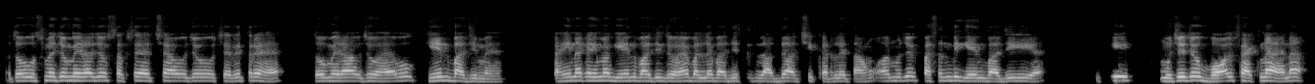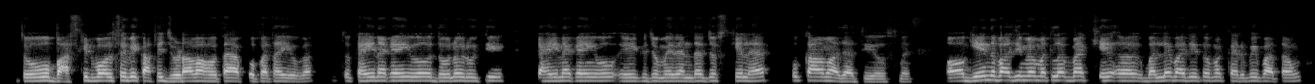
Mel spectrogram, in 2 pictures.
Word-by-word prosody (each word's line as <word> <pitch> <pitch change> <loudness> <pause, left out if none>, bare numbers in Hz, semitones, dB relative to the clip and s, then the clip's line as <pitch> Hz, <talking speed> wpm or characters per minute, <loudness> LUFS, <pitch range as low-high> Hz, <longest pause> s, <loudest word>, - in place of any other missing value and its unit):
तो 170 +1 +2
उसमें 180 +2 -1
जो 185 0 +1
मेरा 180 0 +4
जो 180 0 0
सबसे 175 0 -2
अच्छा 170 0 +1
जो 165 +1 -2
चरित्र 160 +3 -2
है 145 -4 +1 0.4
तो 155 - +1
मेरा 160 0 +2
जो 160 - 0
है 145 +1 +3
वो 180 +2 -2 0.2
गेंदबाजी 165 -3 +1
में 135 -2 -5
है। 125 0 -10 0.5
कहीं 155 +3 0
न 180 - +3
कहीं 180 0 +2
मैं 180 0 +2
गेंदबाजी 160 -1 0
जो 155 -1 0
है 160 - +2
बल्लेबाजी 155 -1 0
से 150 0 -20
ज़्यादा 150 +1 +1
अच्छी 150 +3 -4
कर 145 -2 -3
लेता 145 -2 -3
हूँ 135 +4 -3
और 160 0 -2
मुझे 175 +3 -2
पसंद 170 +3 -1
भी 180 - +1
गेंदबाजी 150 -2 +1
ही 155 - -1
है। 135 -1 0
क्योंकि 185 0 -3 0.3
मुझे 155 +4 +4
जो 185 0 +4
बॉल 155 +2 +4
फेंकना 170 0 +3
है 145 - +3
ना, 175 +2 +2 0.4
तो 160 0 +2
वो 175 +1 +5
बास्केटबॉल 170 +4 +3
से 180 +3 0
भी 180 - +3
काफ़ी 170 +2 +1
जुड़ा 150 0 +3
हुआ 165 +1 +5
होता 150 0 +1
है, 155 - +5
आपको 150 - 0
पता 150 0 -1
ही 150 - 0
होगा। 145 +1 -3 0.3
तो - - -7
कहीं 165 +2 +1
न 180 0 +3
कहीं 175 0 +2
वो 175 0 +2
दोनों 165 +1 0
रुचि 170 +2 -3 0.4
कहीं 165 +1 0
न 175 0 0
कहीं 170 0 0
वो 175 +1 -2 0.2
एक 160 0 -7
जो 160 - -3
मेरे 155 +1 0
अंदर 160 +1 -1
जो 165 +1 -4
स्किल 170 +1 -4
है 165 +2 +1 0.3
वो 180 - -5
काम 175 -1 +3
आ - - +4
जाती 135 -2 -2
है 130 - -4
उसमें। 130 0 -11 0.4
और 160 +2 +3
गेंदबाजी 195 +2 +2
में 195 0 +2
मतलब 185 0 -1
मैं 190 - +2
खे 175 0 -1
अ, 170 -1 0
बल्लेबाजी 175 +2 0
तो 175 0 -4
मैं 175 0 -3
कर 155 -1 -3
भी 170 +2 -5
पाता 155 -1 -1
हूँ 155 +3 -5
165 Hz, 225 wpm, -23 LUFS, 155-175 Hz, 0.5 s, वो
